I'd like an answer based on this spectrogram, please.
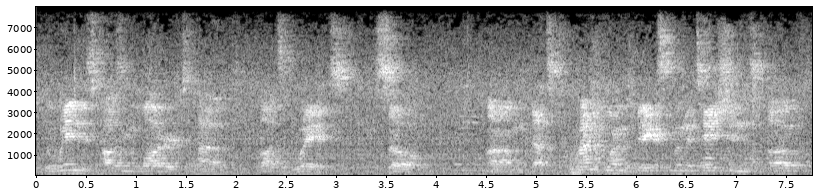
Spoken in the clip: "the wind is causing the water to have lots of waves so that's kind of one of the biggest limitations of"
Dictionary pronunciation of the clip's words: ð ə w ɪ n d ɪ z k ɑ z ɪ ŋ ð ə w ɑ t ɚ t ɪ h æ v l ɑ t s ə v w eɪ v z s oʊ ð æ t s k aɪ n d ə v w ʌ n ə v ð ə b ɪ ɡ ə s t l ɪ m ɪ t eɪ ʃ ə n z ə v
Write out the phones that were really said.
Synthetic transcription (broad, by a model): ð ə w ɪ n d ɪ z k ɑ z ɪ ŋ ð ə w ɑ t ɚ t ɪ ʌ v l ɑ t s ə v w eɪ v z s oʊ ð æ t s k aɪ n d ə v w ʌ n ə v ð ə b ɪ ɡ ə s t l ɪ m ɪ t eɪ ʃ ə n z ə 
